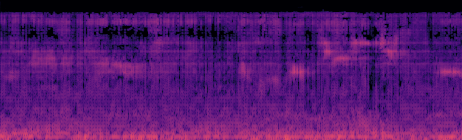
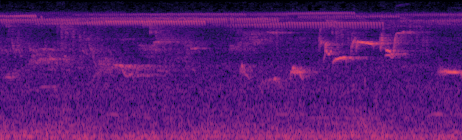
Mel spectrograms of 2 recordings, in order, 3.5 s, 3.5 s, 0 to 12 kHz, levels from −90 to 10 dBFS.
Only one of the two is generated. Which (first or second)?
first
